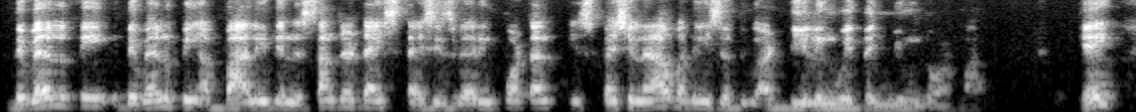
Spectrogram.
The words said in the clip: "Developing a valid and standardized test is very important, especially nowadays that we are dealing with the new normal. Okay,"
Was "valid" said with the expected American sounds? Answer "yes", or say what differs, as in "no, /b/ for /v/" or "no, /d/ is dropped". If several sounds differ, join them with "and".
no, /b/ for /v/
